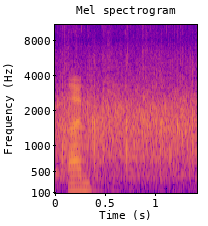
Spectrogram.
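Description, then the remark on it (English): An audience claps in a steady, dense crackle that runs through the whole moment, with a short voiced call rising briefly over it at the start, applauding a speaker after a mini preach. “Let's give her a round of applause for a mini preach.”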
